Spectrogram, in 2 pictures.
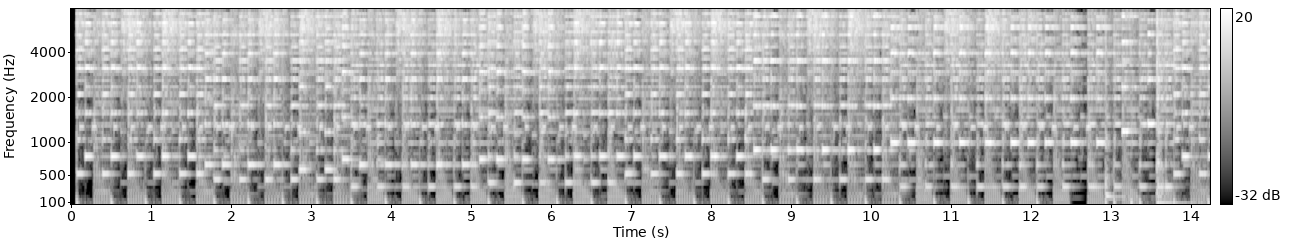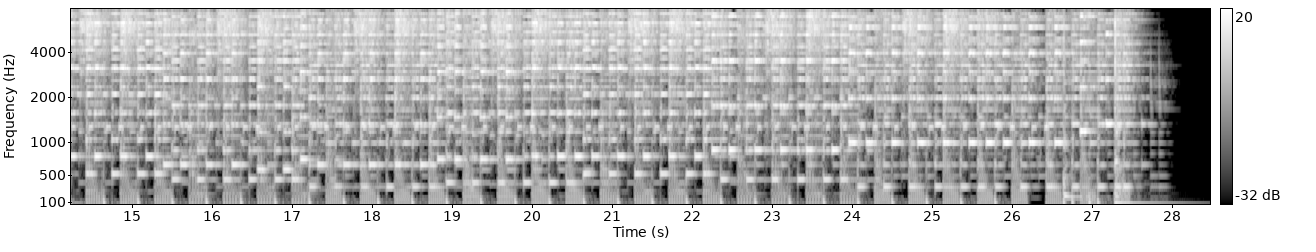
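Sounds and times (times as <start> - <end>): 
trance music: 0.1 - 28.3.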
